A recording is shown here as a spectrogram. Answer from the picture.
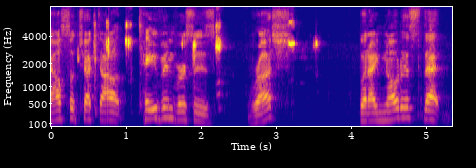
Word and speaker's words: Rush: I also checked out Taven versus Rush, but I noticed that they call him Roosh. What the hell's up with that? I guess that's how they say it in Mexico.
